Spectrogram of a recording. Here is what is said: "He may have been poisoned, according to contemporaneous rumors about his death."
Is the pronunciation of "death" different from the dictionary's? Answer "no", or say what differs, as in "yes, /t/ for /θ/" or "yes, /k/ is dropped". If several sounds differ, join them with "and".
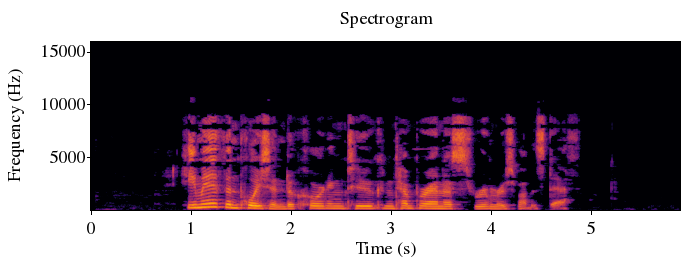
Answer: no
